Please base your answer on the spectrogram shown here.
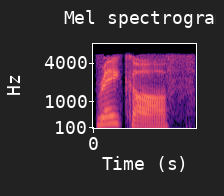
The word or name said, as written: rake-off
